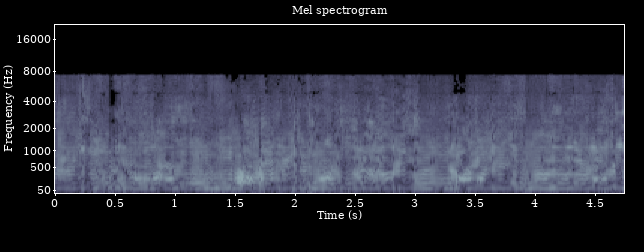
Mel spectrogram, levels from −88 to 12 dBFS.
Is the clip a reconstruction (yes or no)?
yes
